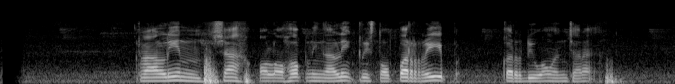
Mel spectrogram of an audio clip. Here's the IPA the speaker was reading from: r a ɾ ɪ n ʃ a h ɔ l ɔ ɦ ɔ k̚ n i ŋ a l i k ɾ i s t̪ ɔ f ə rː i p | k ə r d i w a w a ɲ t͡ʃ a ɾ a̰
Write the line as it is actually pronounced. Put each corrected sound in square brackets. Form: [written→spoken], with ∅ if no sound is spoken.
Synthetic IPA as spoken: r a [ɾ→l] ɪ n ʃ a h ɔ l ɔ ɦ ɔ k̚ n i ŋ a l i k ɾ i s t̪ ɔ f ə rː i p | k ə r d i w a w a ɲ t͡ʃ a ɾ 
